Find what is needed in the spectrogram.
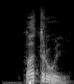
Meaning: patrol
- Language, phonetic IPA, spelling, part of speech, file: Russian, [pɐˈtrulʲ], патруль, noun, Ru-патруль.ogg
